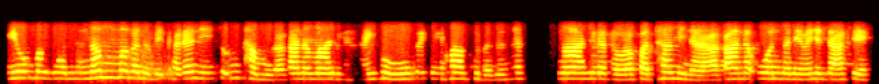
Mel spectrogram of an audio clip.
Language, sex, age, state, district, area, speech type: Manipuri, female, 18-30, Manipur, Kakching, urban, conversation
